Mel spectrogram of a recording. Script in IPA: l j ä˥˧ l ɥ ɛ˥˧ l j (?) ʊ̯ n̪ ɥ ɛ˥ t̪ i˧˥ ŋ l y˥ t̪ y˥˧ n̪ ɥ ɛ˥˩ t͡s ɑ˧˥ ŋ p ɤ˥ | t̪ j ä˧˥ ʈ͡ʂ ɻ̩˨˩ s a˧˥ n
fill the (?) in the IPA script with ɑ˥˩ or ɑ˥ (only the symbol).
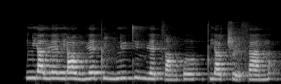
ɑ˥˩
